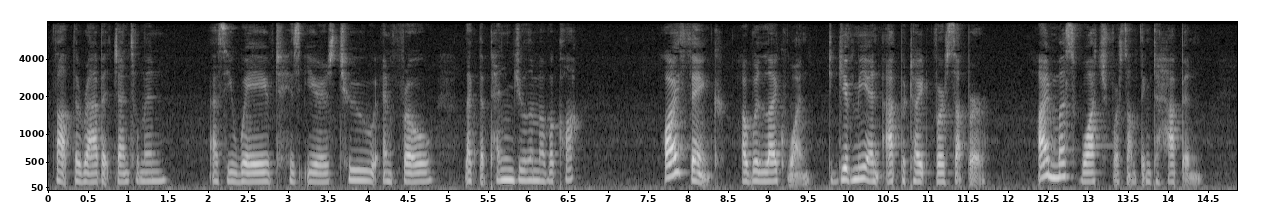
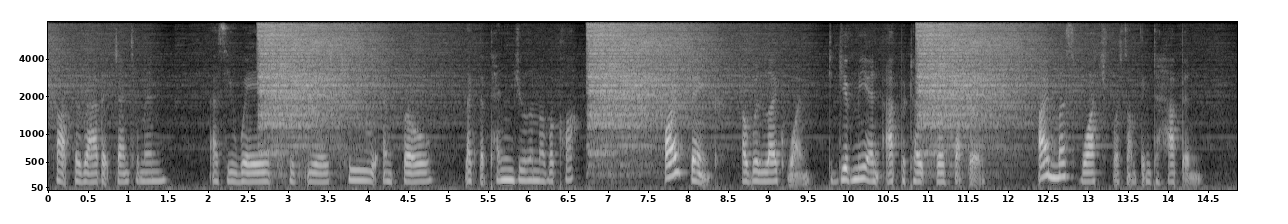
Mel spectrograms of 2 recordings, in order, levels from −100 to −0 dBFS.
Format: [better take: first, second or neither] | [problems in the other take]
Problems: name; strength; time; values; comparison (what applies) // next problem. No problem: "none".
first | background sound (Hi-hat); 1 dB below the speech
